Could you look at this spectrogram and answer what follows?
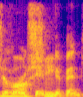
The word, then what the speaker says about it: Givenchy: Although the costumes for Audrey Hepburn were Pierre Gavinci, which makes total sense. Mm-hmm. I don't know if I pronounced that right. Is it Gavinci? – I thought it was Givenchy.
